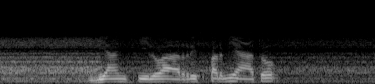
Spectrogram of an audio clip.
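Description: A large crowd of fans sings and chants loudly.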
